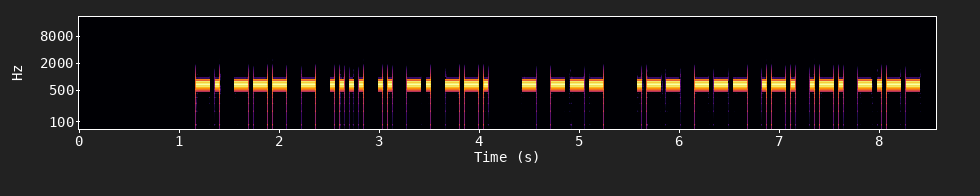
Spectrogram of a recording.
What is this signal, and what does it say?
Morse code, heard as a keyed tone, about 25 wpm, 700 Hz. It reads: NOTHING TO WORRY
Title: Sentences from Top 1100 Words 25wpm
